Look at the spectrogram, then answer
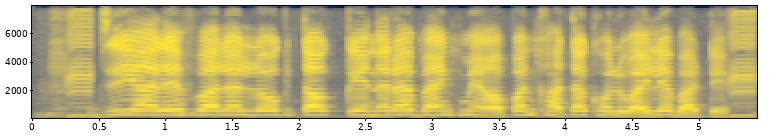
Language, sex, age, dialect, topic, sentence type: Bhojpuri, female, 18-24, Northern, banking, statement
